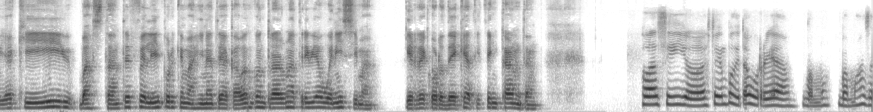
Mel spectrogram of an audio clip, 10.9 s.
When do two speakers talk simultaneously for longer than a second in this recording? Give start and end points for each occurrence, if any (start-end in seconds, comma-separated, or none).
none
